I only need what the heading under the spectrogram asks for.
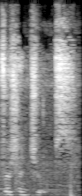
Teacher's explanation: The short I is flattened and sounds like U.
